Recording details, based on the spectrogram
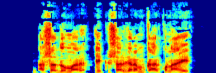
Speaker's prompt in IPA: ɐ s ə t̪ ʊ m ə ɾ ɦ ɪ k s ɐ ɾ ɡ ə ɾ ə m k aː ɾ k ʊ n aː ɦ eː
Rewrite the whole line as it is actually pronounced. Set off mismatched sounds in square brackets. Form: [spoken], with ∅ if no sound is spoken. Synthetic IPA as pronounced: ɐ s ə [d̪] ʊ m ə ɾ ɦ ɪ k s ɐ ɾ ɡ ə ɾ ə m k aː ɾ k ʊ n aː ɦ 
